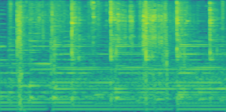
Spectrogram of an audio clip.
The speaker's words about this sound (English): They hammer Chouinard's steel pitons into the rock and haul themselves higher and higher.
